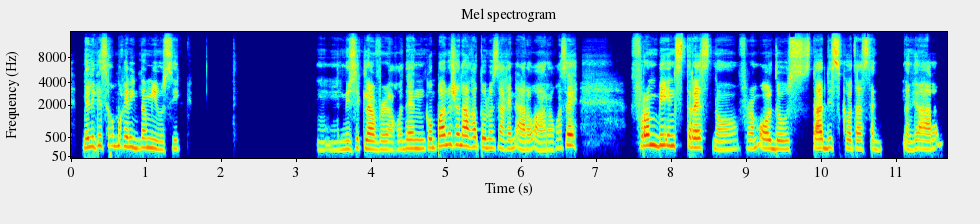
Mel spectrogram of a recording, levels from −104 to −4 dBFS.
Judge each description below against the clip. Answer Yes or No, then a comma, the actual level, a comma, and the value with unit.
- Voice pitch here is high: Yes, high, 220 Hz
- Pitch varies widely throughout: No, average, 3.7 semitones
